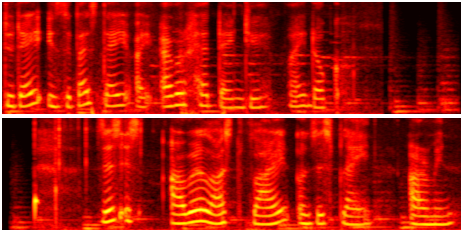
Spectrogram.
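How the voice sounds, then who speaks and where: High-voiced woman dubbing comics. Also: darkish tone, low-quality recording. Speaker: comic dub narrator. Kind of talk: dramatic comic dub voice acting. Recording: music behind the voice.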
